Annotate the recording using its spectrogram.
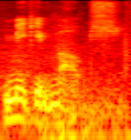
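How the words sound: It is said in a German accent. "Germans say Mickey Mouse... they say Mickey Mouse"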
